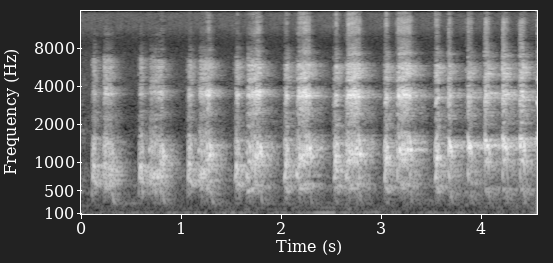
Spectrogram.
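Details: Female chukar partridge calling, used by hunters: harsh, clucking chuk notes, about two per second, growing slightly quicker and more clipped toward the end.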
